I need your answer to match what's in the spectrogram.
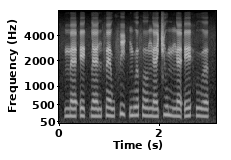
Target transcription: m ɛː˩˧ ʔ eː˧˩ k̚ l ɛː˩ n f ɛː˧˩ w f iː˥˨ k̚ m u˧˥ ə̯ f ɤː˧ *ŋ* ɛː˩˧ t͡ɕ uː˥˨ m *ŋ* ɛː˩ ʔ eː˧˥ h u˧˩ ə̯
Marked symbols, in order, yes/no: yes, yes

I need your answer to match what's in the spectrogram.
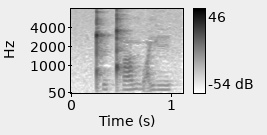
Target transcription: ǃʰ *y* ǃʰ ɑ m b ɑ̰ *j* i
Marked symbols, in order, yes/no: yes, yes

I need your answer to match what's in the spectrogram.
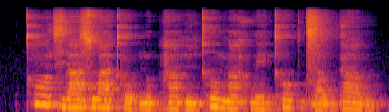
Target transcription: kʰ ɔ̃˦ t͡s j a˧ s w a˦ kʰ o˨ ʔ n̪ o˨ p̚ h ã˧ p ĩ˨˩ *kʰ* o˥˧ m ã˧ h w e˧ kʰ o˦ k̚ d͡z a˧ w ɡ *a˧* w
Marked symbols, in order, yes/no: yes, no

